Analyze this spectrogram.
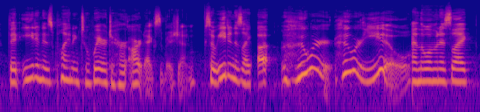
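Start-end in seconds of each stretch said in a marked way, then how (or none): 3.2-5.1 higher, stammered challenge; taken-aback demand. Retold or imitated. Eden facing a woman in her own doorway, taken aback. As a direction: blurt it out, thrown by a stranger.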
